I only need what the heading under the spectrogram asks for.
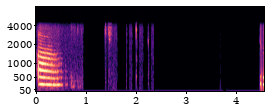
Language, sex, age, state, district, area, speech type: Dogri, female, 18-30, Jammu and Kashmir, Reasi, rural, conversation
